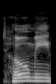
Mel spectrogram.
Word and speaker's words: Tomy: By the way, I think it's pronounced Tomy, not like that. I know I messed that up. John knew it was Tomy.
